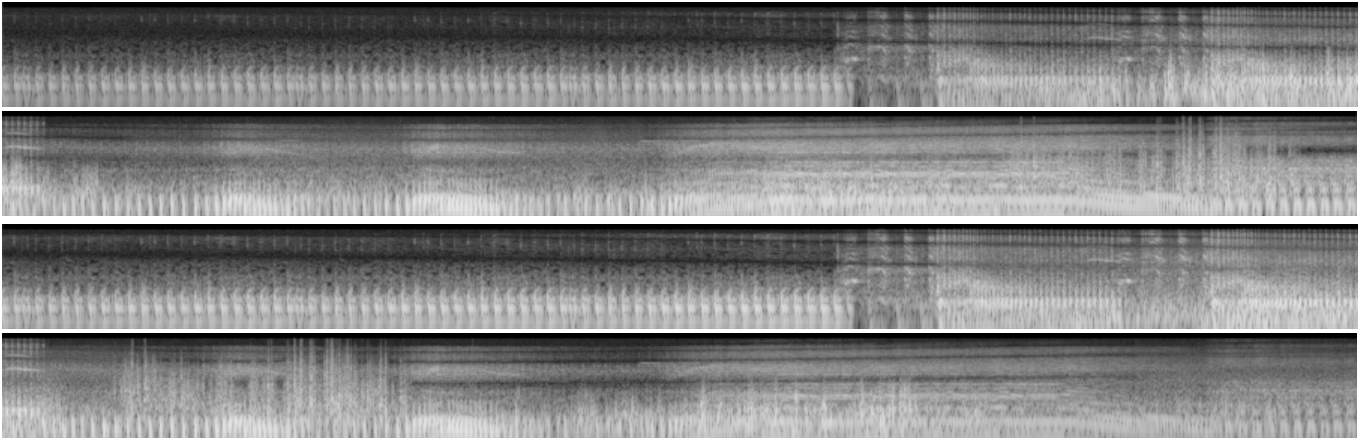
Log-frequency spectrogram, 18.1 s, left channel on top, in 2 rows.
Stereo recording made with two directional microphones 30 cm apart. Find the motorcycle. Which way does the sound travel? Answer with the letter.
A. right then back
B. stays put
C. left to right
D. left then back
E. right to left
E.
